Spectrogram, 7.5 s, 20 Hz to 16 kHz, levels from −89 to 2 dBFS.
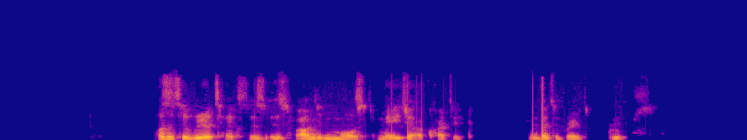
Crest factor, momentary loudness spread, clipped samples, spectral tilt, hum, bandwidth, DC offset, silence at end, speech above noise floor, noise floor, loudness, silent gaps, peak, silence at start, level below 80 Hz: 20 dB; 13 LU; under 0.1%; -7.5 dB/octave; none; 7.8 kHz; under 0.1%; 1.25 s; over 68 dB; under -90 dBFS; -23 LUFS; 4.76-5.27 s, 5.93-6.08 s; -4 dBFS; 1.6 s; -62 dBFS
